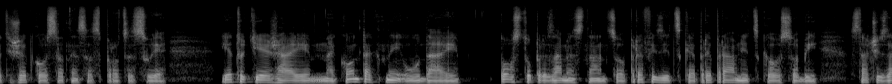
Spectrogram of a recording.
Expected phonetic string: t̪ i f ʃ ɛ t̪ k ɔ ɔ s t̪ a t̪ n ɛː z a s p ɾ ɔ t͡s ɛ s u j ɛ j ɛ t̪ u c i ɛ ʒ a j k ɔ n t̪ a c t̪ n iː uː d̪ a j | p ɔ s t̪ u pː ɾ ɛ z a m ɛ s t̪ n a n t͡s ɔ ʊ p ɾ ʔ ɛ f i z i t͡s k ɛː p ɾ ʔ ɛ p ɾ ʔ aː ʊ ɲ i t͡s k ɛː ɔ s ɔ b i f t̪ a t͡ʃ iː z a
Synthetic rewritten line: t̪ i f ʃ ɛ t̪ k ɔ ɔ s t̪ a t̪ n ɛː s a s p ɾ ɔ t͡s ɛ s u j ɛ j ɛ t̪ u c ɪ ɛ ʒ a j k ɔ n t̪ a k t̪ n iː uː d̪ a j | p ɔ s t̪ u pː ɾ ɛ z a m ɛ s t̪ n a n t͡s ɔ ʊ p ɾ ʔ ɛ f i z i t͡s k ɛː p ɾ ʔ ɛ p ɾ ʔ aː ʊ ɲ i t͡s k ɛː ɔ s ɔ b i s t̪ a t͡ʃ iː z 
